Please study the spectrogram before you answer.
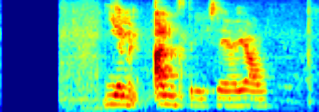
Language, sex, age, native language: Icelandic, female, 7, Icelandic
